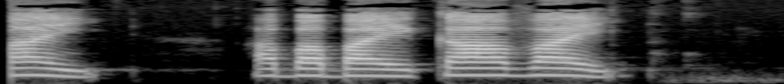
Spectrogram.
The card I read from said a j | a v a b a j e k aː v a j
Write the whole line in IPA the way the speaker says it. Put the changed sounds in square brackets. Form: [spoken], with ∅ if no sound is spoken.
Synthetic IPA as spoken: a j | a [b] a b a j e k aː v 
